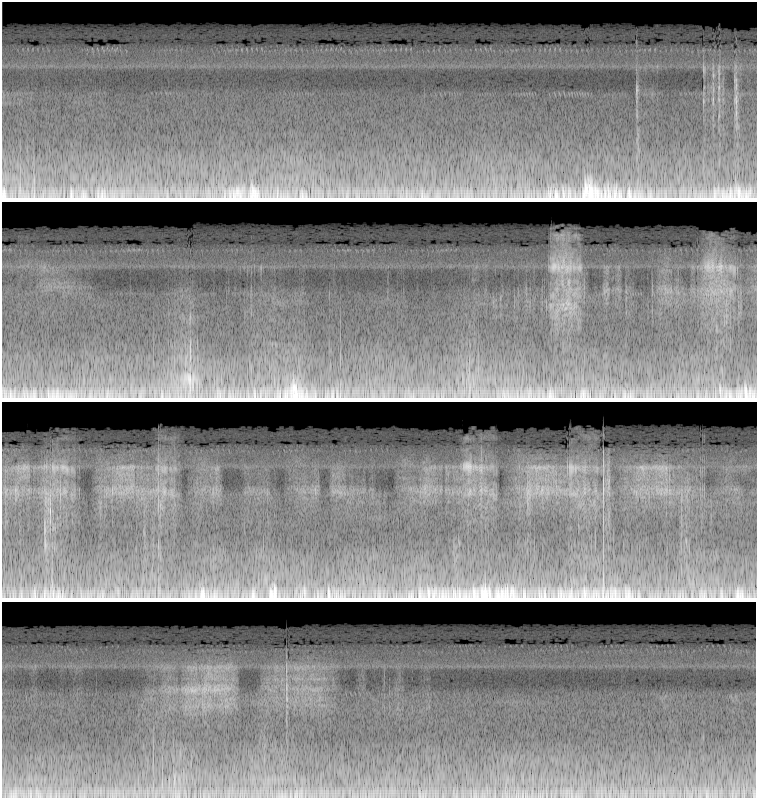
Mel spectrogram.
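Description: Fly rod and reel being handled and cast: scattered knocks, and for several seconds in the middle a series of short, high rasping bursts as fly line is pulled off the reel and cast out.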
